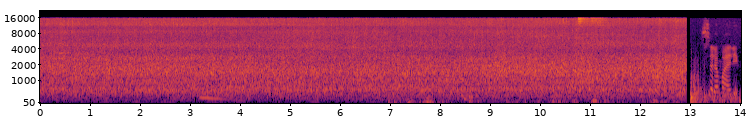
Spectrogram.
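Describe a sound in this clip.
A fast stream rushes and churns steadily.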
